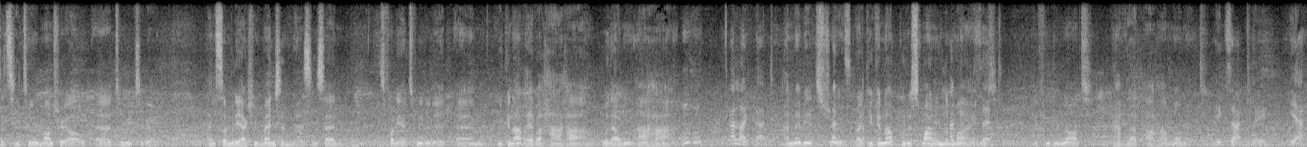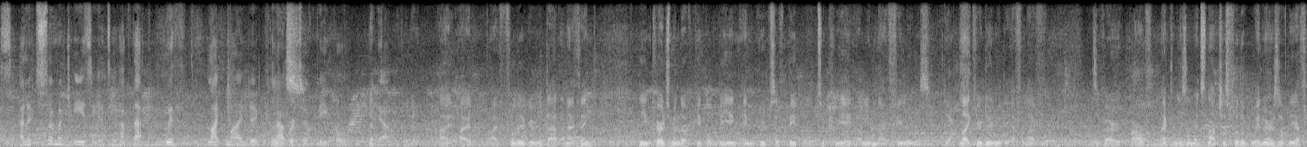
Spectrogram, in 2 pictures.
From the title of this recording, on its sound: Live from #IMEXAmerica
